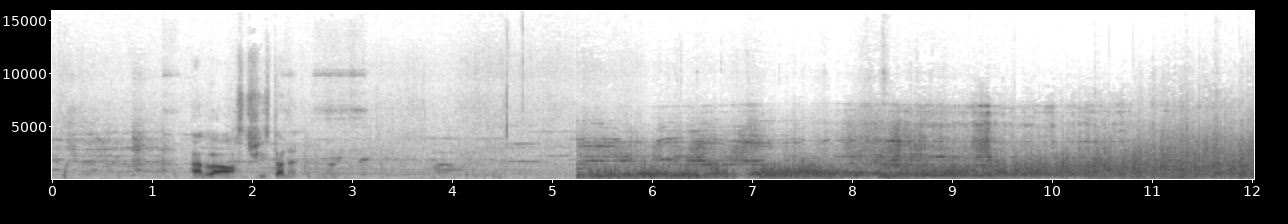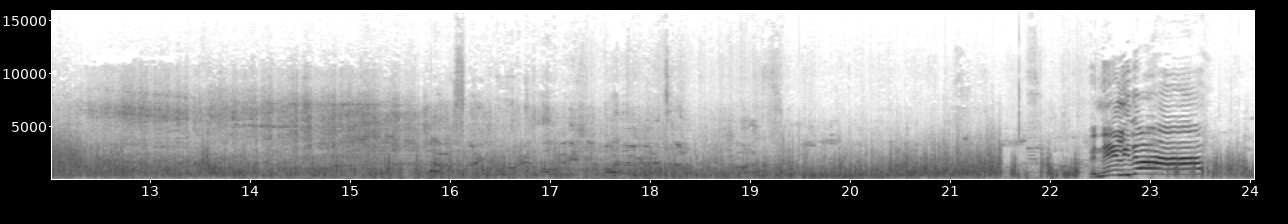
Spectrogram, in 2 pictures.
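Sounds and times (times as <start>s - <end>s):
jet airliner flying overhead: 0.0s - 24.0s.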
